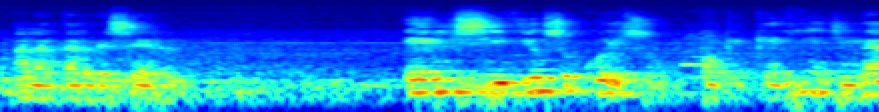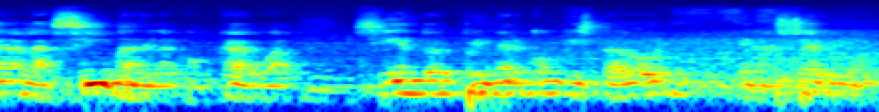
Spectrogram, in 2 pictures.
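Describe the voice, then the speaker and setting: A male preacher telling a dramatic story in a sermon, moving from hushed tones to loud ones. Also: mid-range voice. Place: church. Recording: echoey church from a distant mic, faint background noise.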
